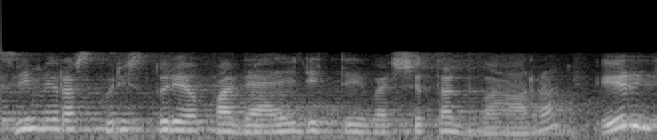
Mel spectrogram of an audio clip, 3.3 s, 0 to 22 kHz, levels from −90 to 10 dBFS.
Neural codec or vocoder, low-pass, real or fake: none; 5.4 kHz; real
